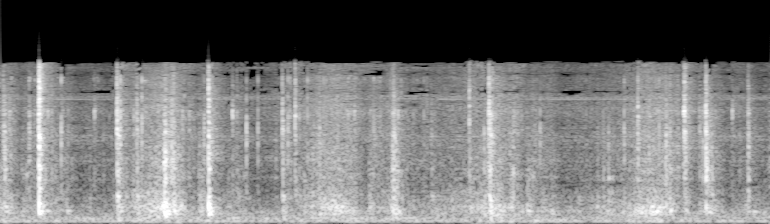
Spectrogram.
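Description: Sewer inspection camera and its push cable being pulled back through a lined drain pipe: irregular clicks and knocks, with a low rumble between them.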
